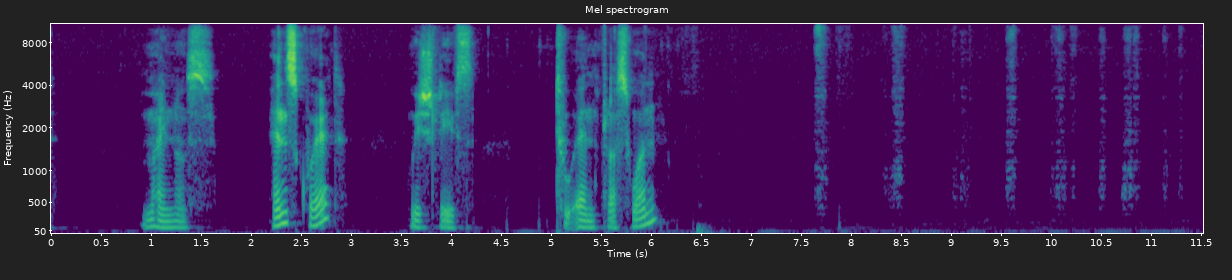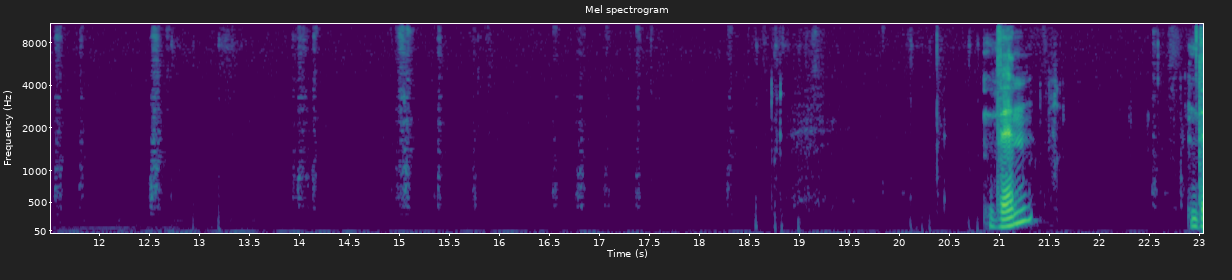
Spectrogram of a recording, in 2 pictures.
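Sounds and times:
faint low hum: 0.0s - 23.0s
marker pen scratching: 7.6s - 11.9s, 12.5s - 12.7s, 13.9s - 14.2s, 15.0s - 15.9s, 16.5s - 17.5s.

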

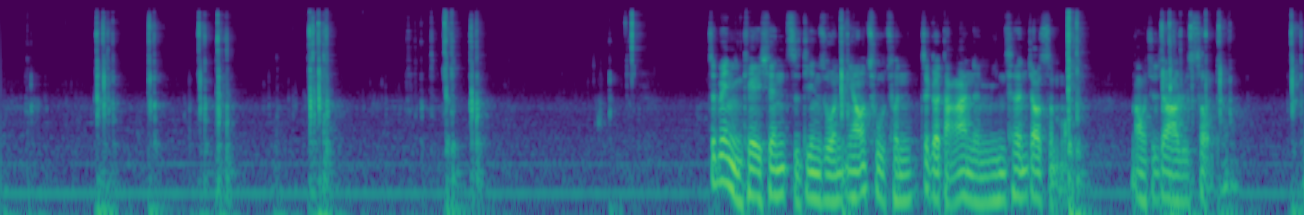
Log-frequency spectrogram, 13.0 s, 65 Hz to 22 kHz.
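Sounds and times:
faint low hum: 0.0s - 13.0s
typing on a computer keyboard: 0.2s - 3.4s, 4.0s - 4.9s, 10.7s - 10.9s, 11.6s - 13.0s.

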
